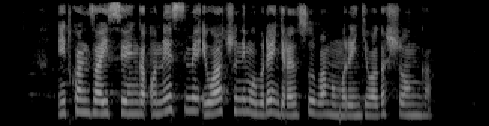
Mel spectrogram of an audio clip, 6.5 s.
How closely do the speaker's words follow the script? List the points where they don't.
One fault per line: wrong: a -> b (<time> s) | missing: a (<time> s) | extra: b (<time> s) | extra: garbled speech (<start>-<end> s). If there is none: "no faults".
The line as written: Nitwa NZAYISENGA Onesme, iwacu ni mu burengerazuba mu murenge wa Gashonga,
no faults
